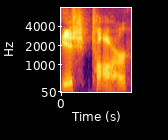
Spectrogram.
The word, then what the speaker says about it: Ishtar: So So um so Ishtar uh is pronounced Ishtar, not Easter.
